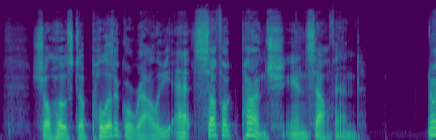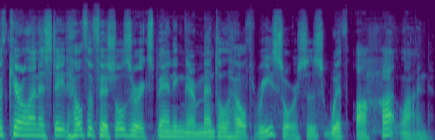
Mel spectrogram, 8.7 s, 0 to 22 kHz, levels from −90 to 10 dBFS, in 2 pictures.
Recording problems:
none

